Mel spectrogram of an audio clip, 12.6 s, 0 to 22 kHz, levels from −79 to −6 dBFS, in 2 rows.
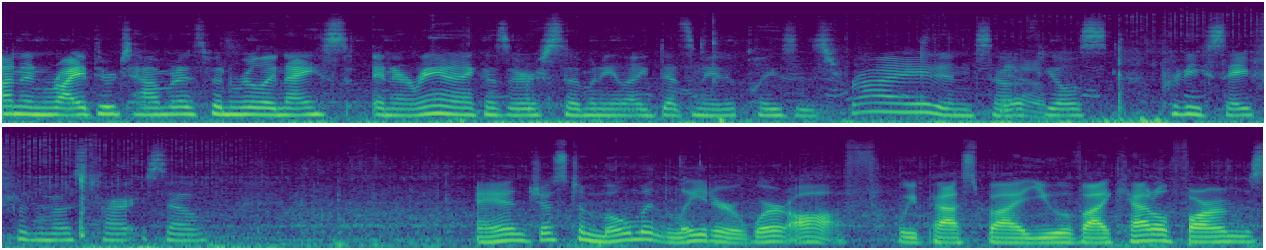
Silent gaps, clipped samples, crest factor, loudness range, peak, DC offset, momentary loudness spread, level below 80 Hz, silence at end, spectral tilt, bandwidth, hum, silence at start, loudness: none; under 0.1%; 22 dB; 7 LU; -2 dBFS; under 0.1%; 13 LU; -40 dBFS; 0 s; -5.5 dB/octave; 17.5 kHz; none; 0 s; -25 LUFS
